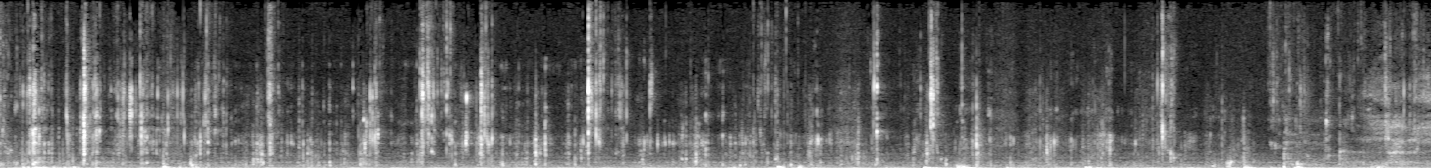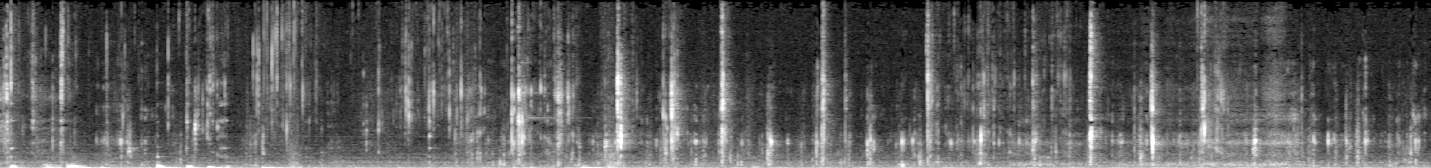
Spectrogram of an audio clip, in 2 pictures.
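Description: Close-miked chewing of a meal of fish, fries, bok choy and rice: crunchy bites and wet mouth clicks going on steadily, with a few dull bumps around the middle.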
